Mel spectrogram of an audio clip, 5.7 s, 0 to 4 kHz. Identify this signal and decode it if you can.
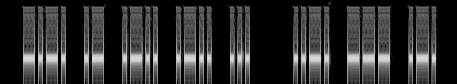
Morse code, heard as a keyed tone, about 25 wpm, spaced as for 20 wpm, 550 Hz. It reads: CALLS FOR
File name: podcast / News headlines-1x-25x20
